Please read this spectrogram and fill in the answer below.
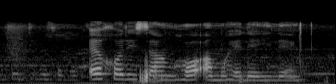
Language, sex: Southern Sotho, female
